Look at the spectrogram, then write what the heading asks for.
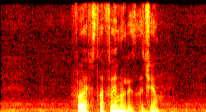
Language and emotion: Russian, neutral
